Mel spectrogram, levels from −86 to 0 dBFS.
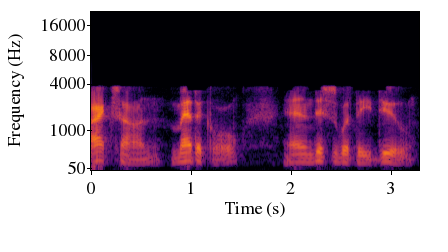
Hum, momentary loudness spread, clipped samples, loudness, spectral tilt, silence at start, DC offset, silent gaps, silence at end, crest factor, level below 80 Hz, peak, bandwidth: none; 17 LU; under 0.1%; -29 LUFS; -2 dB/octave; 0 s; under 0.1%; none; 0.05 s; 24 dB; -70 dBFS; -6 dBFS; 4 kHz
